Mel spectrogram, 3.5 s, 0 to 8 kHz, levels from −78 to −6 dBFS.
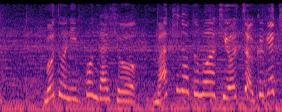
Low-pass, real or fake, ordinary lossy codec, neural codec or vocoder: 7.2 kHz; real; none; none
